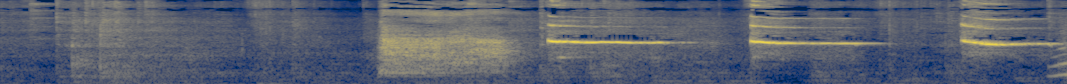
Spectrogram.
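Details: Plaintive squeaking from a Eurasian jay: a breathy rustling burst, then three loud, piercing whistled squeals, each falling slightly in pitch.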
